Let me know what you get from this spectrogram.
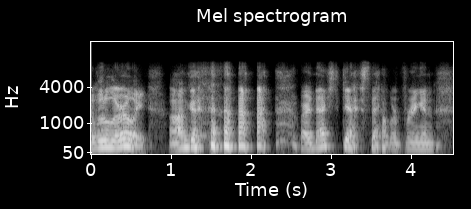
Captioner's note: laughs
